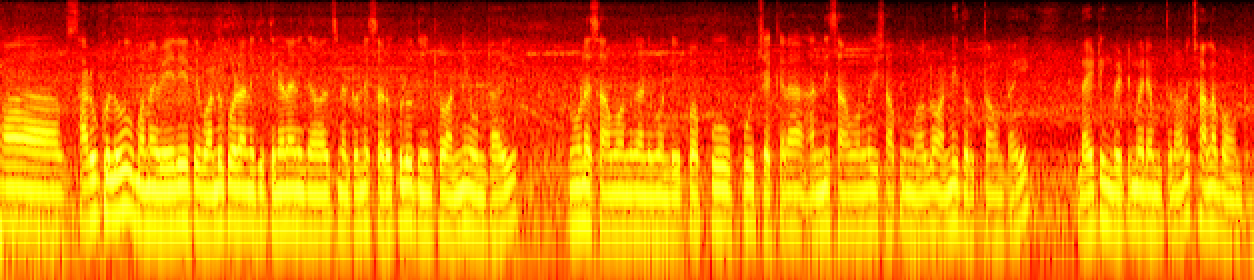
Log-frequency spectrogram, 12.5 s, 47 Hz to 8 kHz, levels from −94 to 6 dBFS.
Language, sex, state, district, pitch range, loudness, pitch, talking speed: Telugu, male, Telangana, Karimnagar, 115-130 Hz, -18 LUFS, 120 Hz, 160 wpm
